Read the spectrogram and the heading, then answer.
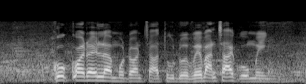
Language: Vietnamese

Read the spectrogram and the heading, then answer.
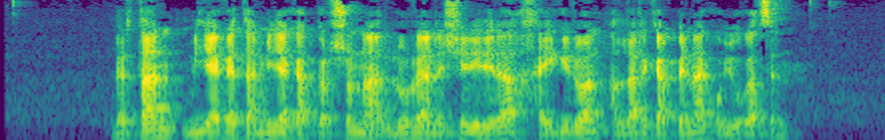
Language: Basque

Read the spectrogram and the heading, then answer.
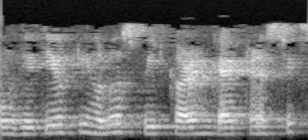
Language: Bangla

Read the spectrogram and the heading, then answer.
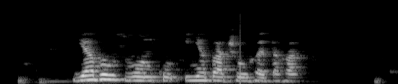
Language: Belarusian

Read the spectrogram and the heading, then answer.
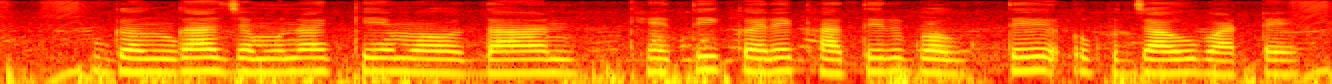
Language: Bhojpuri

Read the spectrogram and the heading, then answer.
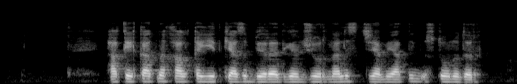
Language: Uzbek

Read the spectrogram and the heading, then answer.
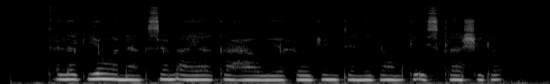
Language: Somali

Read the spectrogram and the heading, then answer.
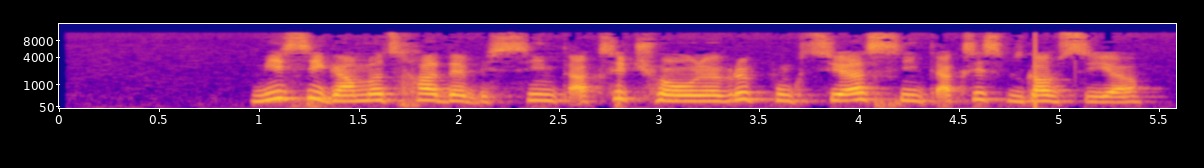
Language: Georgian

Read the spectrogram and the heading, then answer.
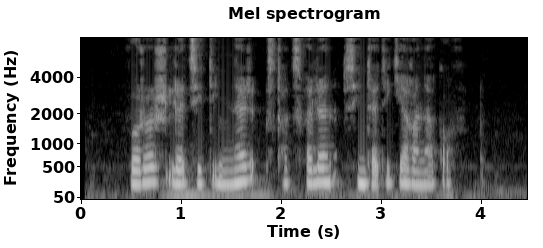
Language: Armenian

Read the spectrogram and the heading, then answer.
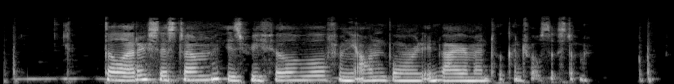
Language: English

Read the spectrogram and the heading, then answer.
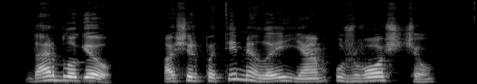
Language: Lithuanian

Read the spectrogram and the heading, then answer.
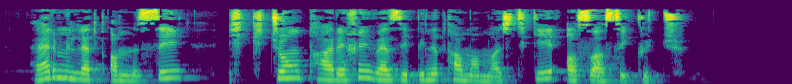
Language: Uyghur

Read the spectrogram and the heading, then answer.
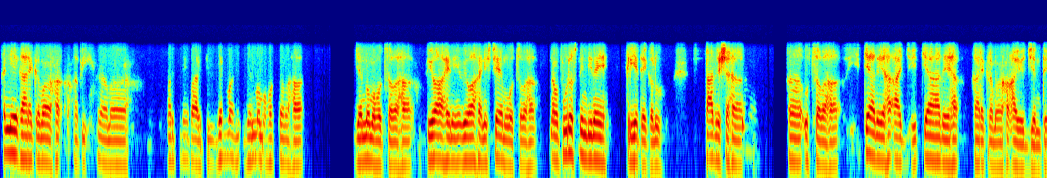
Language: Sanskrit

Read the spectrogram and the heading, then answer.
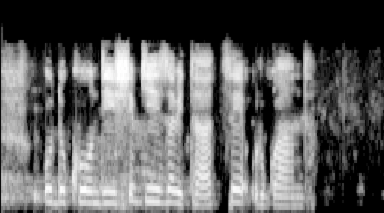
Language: Kinyarwanda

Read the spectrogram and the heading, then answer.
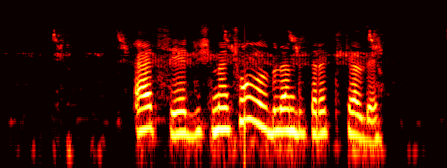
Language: Uyghur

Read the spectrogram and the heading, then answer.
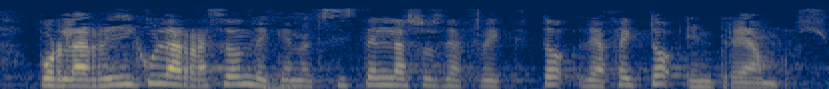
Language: Spanish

